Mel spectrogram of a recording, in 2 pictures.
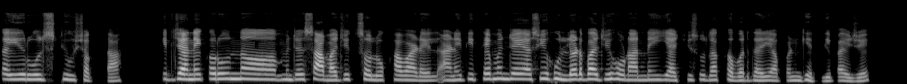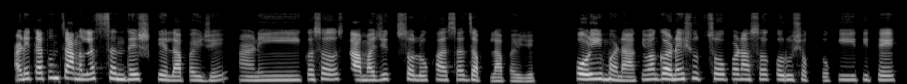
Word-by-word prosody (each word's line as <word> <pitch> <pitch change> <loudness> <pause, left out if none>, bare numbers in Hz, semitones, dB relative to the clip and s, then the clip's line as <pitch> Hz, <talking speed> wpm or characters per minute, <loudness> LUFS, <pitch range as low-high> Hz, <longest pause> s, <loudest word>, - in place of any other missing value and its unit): काही 235 -1 +1
रूल्स 230 -1 -1
ठेवू 230 -3 -3
शकता, 165 -3 -7 0.4
की 245 - -6
जेणेकरून 255 +1 +4
अ, 235 -2 +2
म्हणजे 225 +2 -2
सामाजिक 220 -2 +1
सलोखा 215 -2 -2
वाढेल 190 -3 -2
आणि 200 +1 -3
तिथे 250 +1 -2
म्हणजे 255 -1 +1
अशी 240 +3 -1
हुल्लडबाजी 240 -1 +2
होणार 225 -5 0
नाही 215 +1 -4
याची 200 +1 -3
सुुद्धा 210 0 -5
खबरदारी 185 -1 -3
आपण 180 +1 -5
घेतली 165 -4 -6
पाहिजे 165 0 -5 0.5
आणि 240 +3 +4
त्यातून 280 +3 +4
चांगलाच 255 -2 +5
संदेश 235 -3 +3
केला 200 -4 +2
पाहिजे 190 +1 -4 0.2
आणि 200 +2 -2
कसं 230 +1 0
सामाजिक 220 -1 +2
सलोखा 210 -2 -1
असा 205 +1 -2
जपला 160 -6 -1
पाहिजे. 150 -1 -7 0.4
होळी 245 +1 +8
म्हणा 205 -7 +2
किंवा 230 +1 0
गणेशउत्सव 250 +1 +3
पण 240 -1 0
असं 230 0 -1
करू 220 -1 -1
शकतो 190 -4 -9
की 210 +3 -5
तिथे 205 -1 -1
220 Hz, 155 wpm, -23 LUFS, 195-240 Hz, 0.5 s, होळी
